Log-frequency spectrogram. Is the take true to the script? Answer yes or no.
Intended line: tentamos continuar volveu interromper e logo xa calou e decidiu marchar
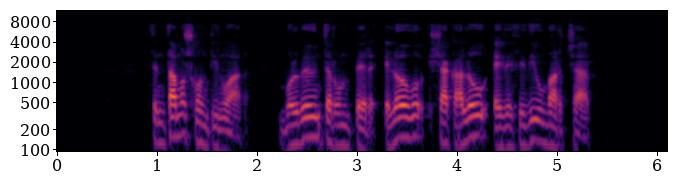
yes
